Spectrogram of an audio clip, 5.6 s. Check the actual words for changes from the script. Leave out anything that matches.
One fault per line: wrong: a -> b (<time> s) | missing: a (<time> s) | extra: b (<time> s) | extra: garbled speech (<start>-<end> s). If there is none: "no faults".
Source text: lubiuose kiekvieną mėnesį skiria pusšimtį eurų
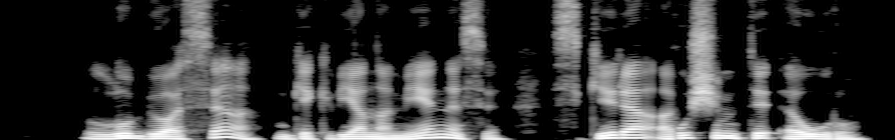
no faults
